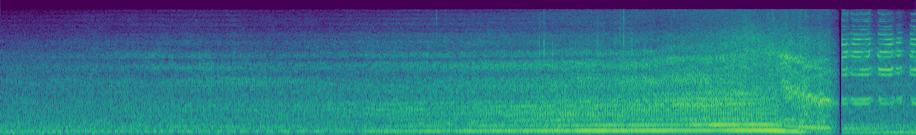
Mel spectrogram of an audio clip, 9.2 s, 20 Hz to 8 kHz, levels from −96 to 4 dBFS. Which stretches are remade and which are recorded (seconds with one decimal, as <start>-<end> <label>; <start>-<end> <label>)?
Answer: 0.0-9.2 recorded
